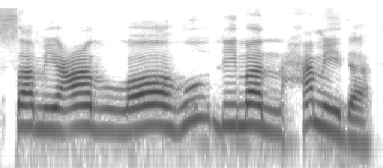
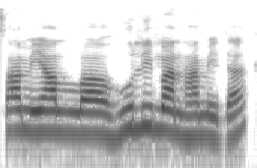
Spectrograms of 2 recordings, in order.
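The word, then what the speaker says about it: سمع الله لمن حمده: উপরে আমার তাসদিদ কই লামের উপরে তো তাসদিদ নেই তো আমি কেন আমি হুলিমান বলবো এটা হবে হচ্ছে সামি আল্লাহু লিমান হামিদা তো আমরা একত্রে বলার সময় আমরা অনেকে মনে করি যে হুজুর হয়তো এটাই বলছে সামি আল্লাহ হুলিমান হামিদা হুলিমান বলে না হুজুররা সবসময় এভাবেই বলে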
